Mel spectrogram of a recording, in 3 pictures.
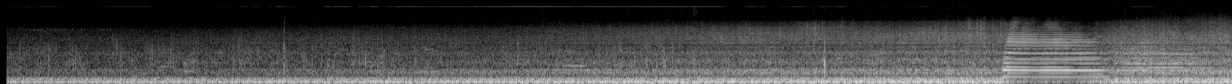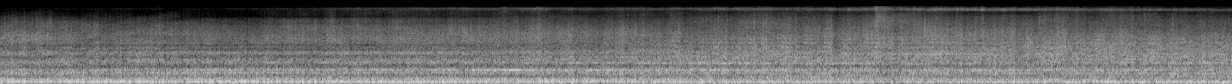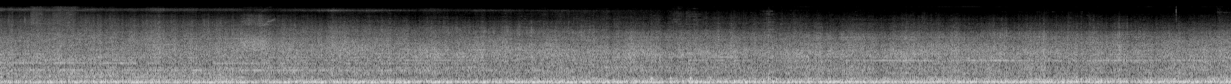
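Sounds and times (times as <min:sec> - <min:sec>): locomotive engine drone: 0:00.1 - 0:36.9
steel wheels rumbling on rails: 0:00.1 - 0:36.9
train horn blast: 0:10.0 - 0:12.2, 0:23.1 - 0:27.9.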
